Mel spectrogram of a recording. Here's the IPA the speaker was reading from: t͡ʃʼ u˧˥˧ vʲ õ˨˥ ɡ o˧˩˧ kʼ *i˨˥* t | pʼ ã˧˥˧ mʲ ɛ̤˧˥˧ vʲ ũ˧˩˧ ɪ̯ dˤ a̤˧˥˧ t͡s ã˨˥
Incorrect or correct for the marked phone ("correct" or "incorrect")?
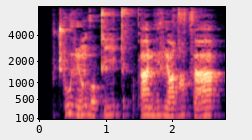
correct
